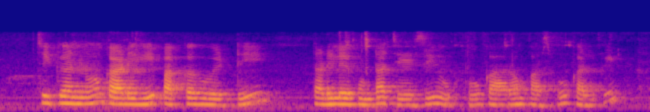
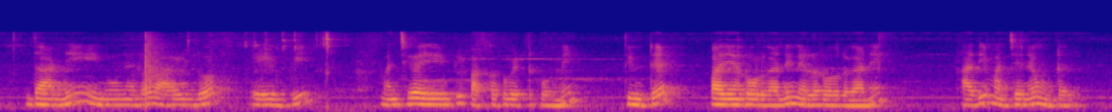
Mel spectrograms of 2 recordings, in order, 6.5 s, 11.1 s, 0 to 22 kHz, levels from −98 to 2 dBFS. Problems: constant background noise, background conversations at intervals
